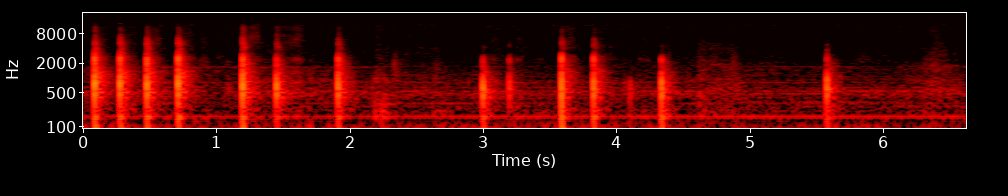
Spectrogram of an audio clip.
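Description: Chalk taps and scratches on a board.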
